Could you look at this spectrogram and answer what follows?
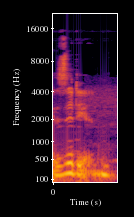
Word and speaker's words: Zidian: I said your name right, Zidian.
